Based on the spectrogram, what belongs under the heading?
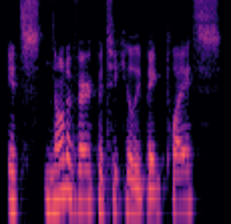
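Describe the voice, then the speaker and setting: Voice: medium pitch, expressive, brisk. A game master improvising narration for a tabletop role-playing game in a conversational way.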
